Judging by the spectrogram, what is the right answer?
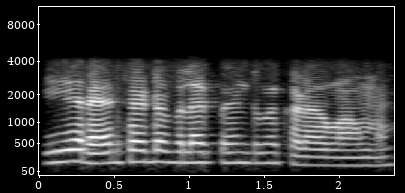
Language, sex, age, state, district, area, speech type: Hindi, male, 18-30, Rajasthan, Jodhpur, rural, conversation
